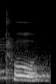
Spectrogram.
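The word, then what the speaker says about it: though: डो next word है थो टी एच ओ यू जी एच थो मतलब होता है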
